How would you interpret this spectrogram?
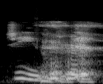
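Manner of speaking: lightly voiced gremlin, a touch put on; Pud voice. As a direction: slip into the Pud voice for one word. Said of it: "I'm gonna put on the Pud voice again".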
